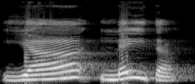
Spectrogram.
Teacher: یا کے اوپر کھڑی زبر ہے تو اس کو ہم نے ایک حرکت کے برابر کھینچ کے پڑھنا ہے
